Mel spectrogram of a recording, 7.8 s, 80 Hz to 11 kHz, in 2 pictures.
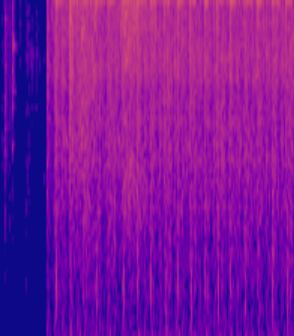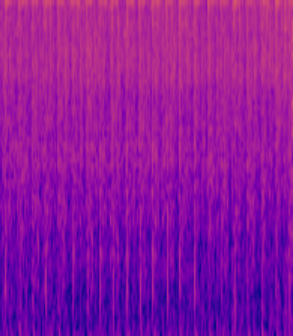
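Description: A machine gun fires in continuous rapid automatic bursts in the game Path of Exile 2, dense and loud after a brief quiet start, holding steady without pauses and with no voices.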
